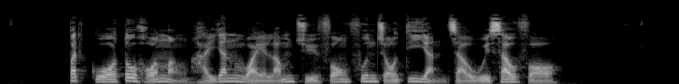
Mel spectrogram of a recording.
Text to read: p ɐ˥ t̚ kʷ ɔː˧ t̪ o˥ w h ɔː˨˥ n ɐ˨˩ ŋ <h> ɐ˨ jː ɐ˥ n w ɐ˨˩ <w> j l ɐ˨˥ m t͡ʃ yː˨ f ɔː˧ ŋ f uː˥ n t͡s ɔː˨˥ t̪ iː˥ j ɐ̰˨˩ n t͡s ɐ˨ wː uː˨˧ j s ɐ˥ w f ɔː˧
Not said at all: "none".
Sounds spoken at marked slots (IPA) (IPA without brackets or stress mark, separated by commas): h, none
